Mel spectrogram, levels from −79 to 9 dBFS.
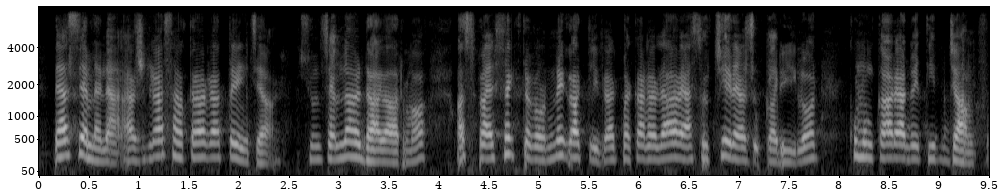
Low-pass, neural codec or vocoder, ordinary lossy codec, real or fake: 7.2 kHz; codec, 24 kHz, 1.5 kbps, HILCodec; none; fake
